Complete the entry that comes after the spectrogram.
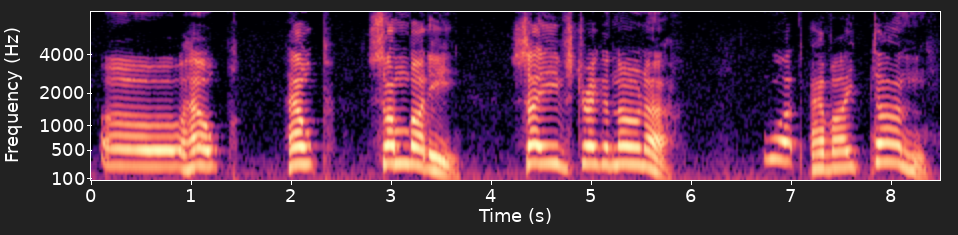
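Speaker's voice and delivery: high, loud, frantic calls for help; panicked cries for help. Acted. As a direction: shout for help as if in real danger.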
